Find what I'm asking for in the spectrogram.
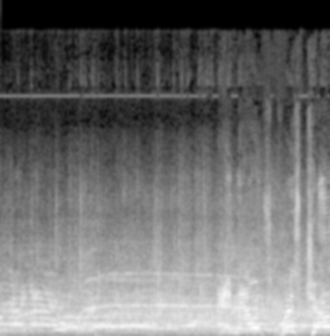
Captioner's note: crowd cheering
